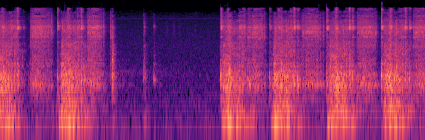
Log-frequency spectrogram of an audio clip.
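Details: Roadside-dumped McCulloch strimmer with a broken tank-to-carburetor fuel line, fuel poured into the spark plug hole: rasping pull-cord strokes in about one-second bursts with no firing catches. Cranks but won't start.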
